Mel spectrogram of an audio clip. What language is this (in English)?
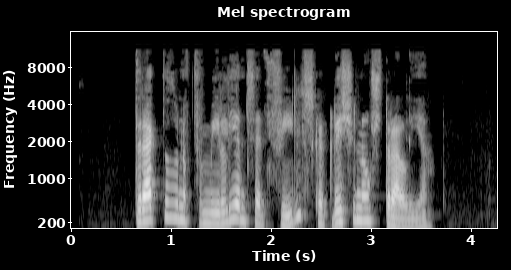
Catalan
